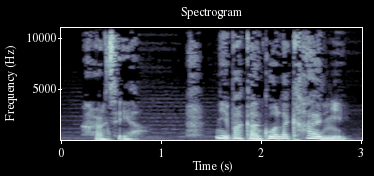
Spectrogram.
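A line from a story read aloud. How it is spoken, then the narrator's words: Mother crying on phone. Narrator (Chinese): 那边传来了母亲哭泣的声音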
